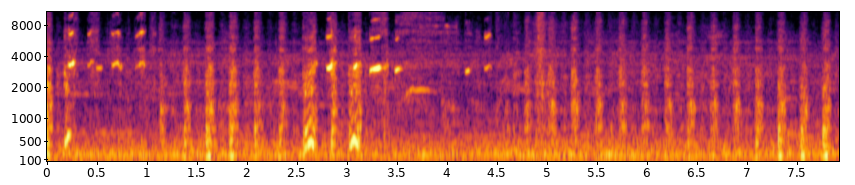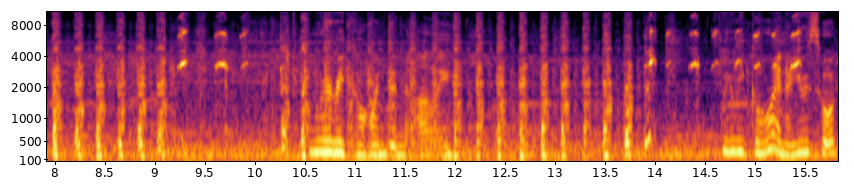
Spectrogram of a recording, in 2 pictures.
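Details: Denali, a pet dog riding in a car and hoping to go to the dog park, pants excitedly in quick, uneven bursts, with short whines breaking in near the end and a person talking to the dog between breaths.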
